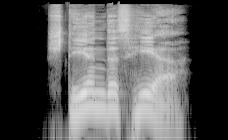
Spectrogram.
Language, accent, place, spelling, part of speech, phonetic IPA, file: German, Germany, Berlin, stehendes Heer, phrase, [ˌʃteːəndəs ˈheːɐ̯], De-stehendes Heer.ogg
- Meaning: standing army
